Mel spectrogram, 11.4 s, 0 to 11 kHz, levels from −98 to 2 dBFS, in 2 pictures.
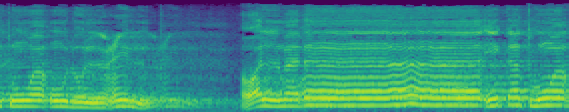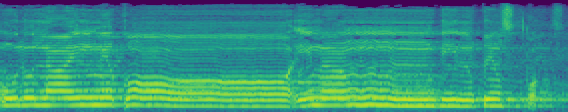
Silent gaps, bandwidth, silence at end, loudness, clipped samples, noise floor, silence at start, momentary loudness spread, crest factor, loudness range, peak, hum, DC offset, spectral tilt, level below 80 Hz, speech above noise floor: none; 9.6 kHz; 0 s; -11 LUFS; under 0.1%; -32 dBFS; 0 s; 5 LU; 10 dB; 2 LU; 0 dBFS; none; under 0.1%; -5 dB/octave; -56 dBFS; 22 dB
